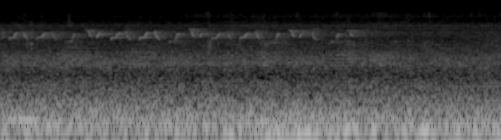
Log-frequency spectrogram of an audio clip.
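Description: A small bird singing a quick run of high chirps, about five a second, that stops about three and a half seconds in, over a steady low outdoor rumble.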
